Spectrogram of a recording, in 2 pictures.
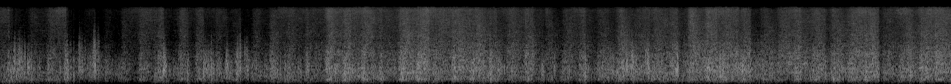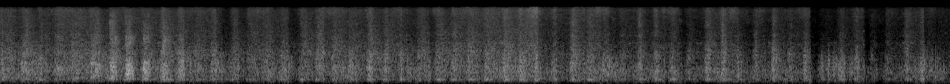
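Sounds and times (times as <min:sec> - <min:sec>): rush of wind: 0:00.0 - 0:19.0
train track noise: 0:00.0 - 0:19.0.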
